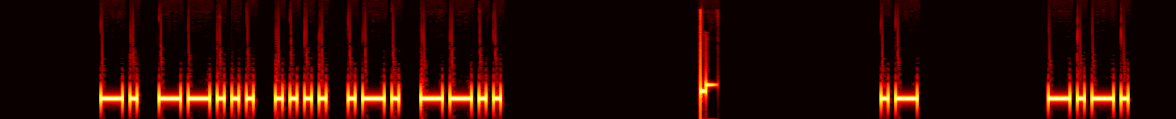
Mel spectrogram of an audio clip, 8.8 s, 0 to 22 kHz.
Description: Morse code, heard as a keyed tone, about 22 wpm, spaced as for 16 wpm, 700 Hz. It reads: N7HRZ AC
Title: USA Call Signs - 5 Characters - 6x Character Spacing - 22wpm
